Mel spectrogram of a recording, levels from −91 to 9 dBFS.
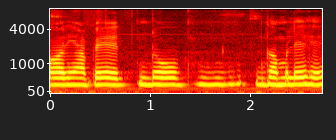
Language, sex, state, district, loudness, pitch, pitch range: Hindi, female, Haryana, Rohtak, -16 LUFS, 205 Hz, 205-210 Hz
